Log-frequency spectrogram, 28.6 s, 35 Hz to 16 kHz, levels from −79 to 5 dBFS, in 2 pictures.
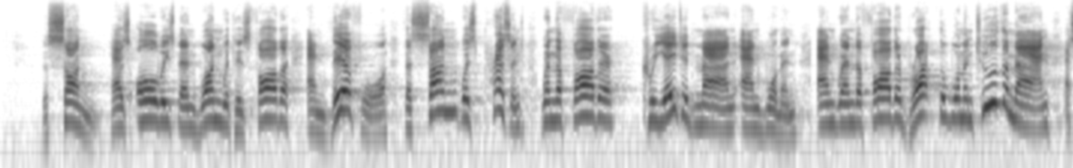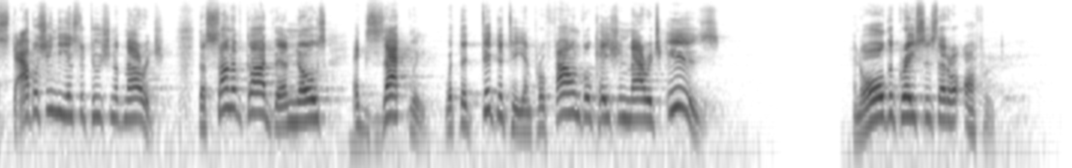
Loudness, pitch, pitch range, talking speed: -22 LUFS, 200 Hz, 155-235 Hz, 125 wpm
